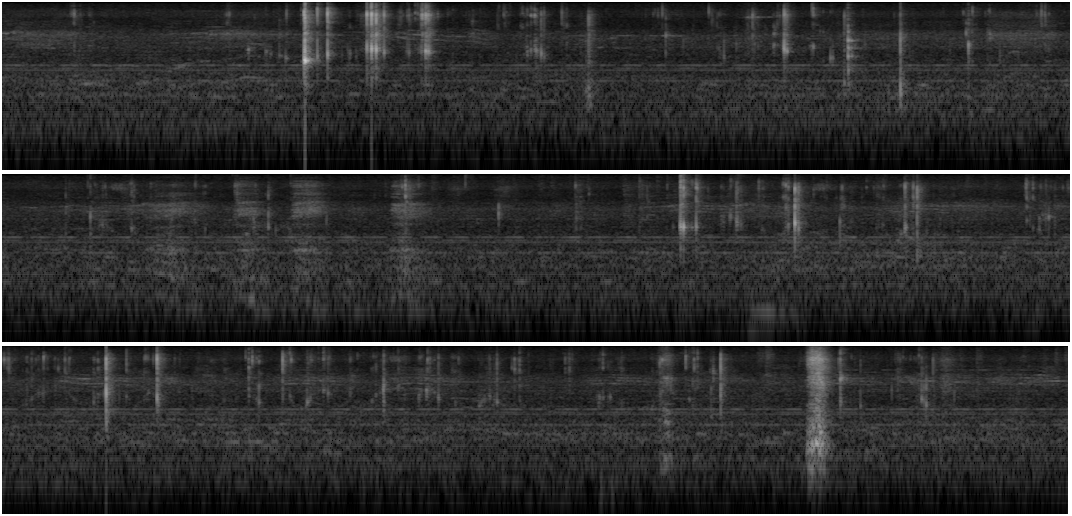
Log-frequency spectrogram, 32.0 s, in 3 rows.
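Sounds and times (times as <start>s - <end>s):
person chewing with crunches: 2.3s - 10.6s, 16.4s - 20.0s, 20.8s - 28.7s.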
